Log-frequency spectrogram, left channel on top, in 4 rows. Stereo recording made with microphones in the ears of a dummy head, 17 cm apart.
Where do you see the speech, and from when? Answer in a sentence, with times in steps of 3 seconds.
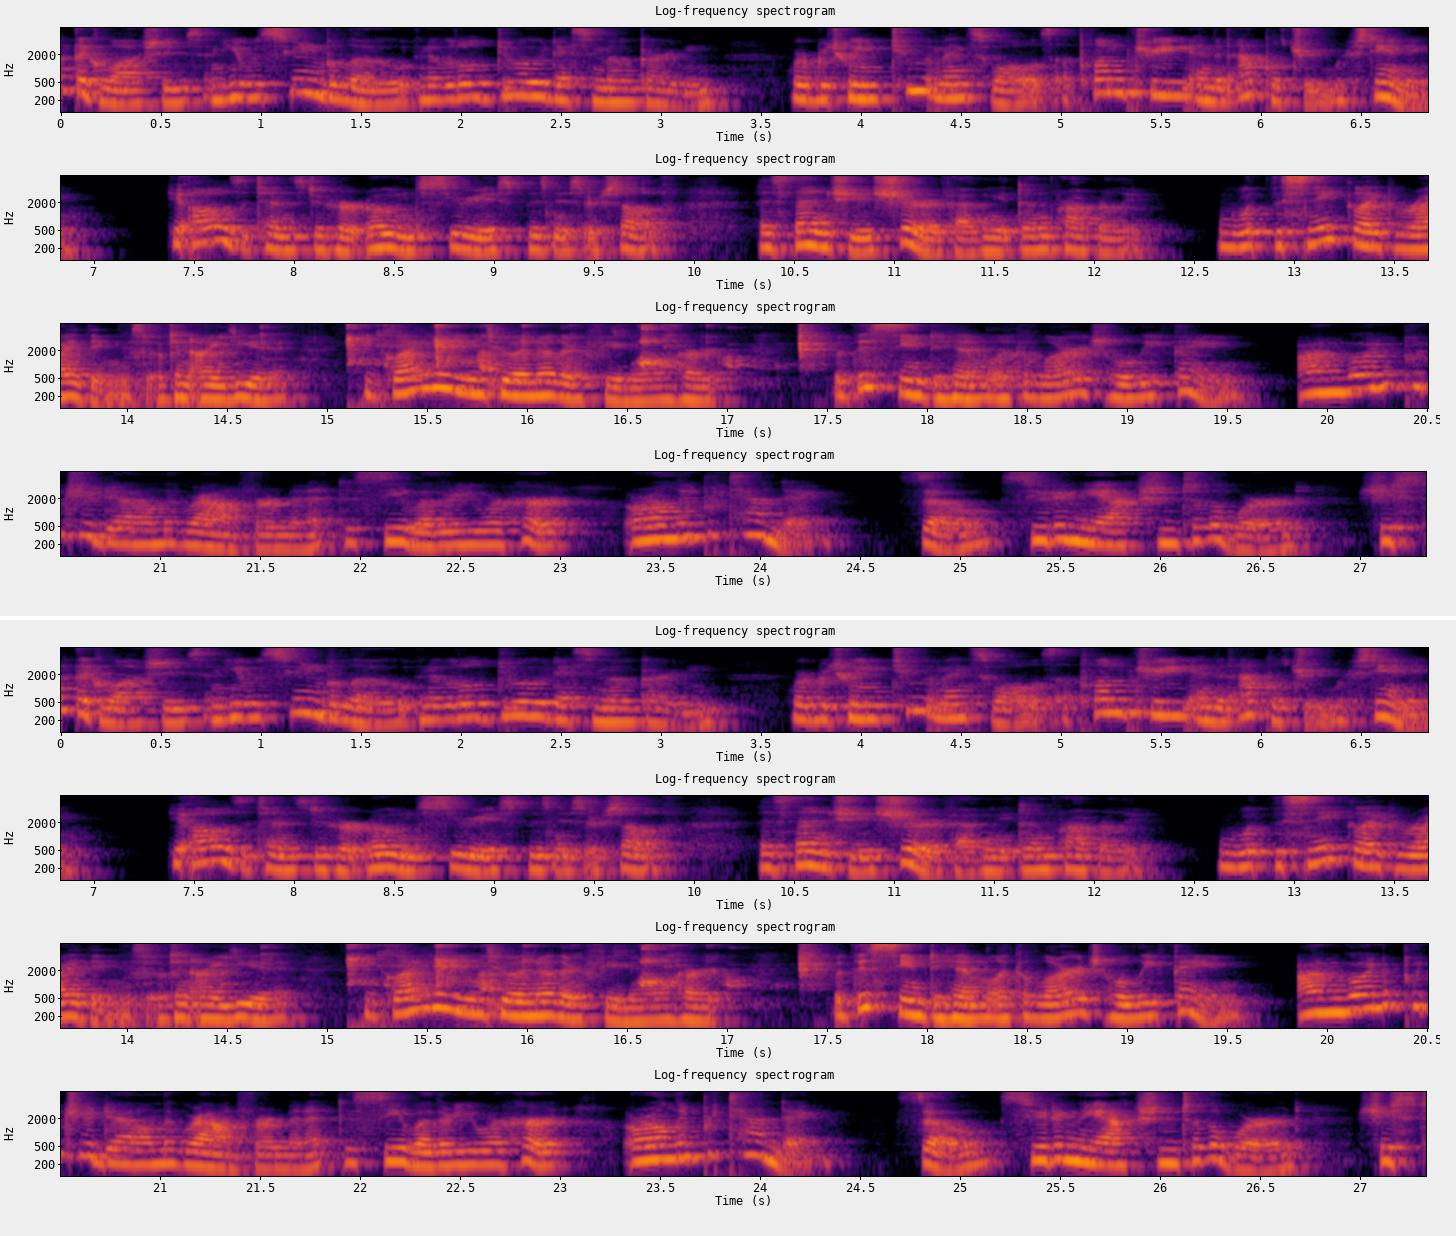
You can hear the speech on the left from 0 s, in the centre from 15 s and on the right from 18 s.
